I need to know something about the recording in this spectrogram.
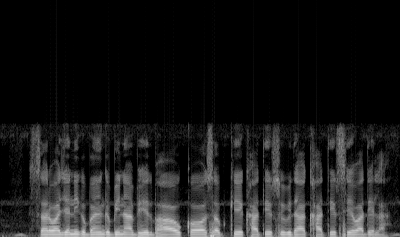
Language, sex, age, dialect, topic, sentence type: Bhojpuri, male, 18-24, Western, banking, statement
